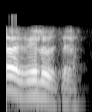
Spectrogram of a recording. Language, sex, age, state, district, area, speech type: Tamil, male, 18-30, Tamil Nadu, Vellore, urban, conversation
